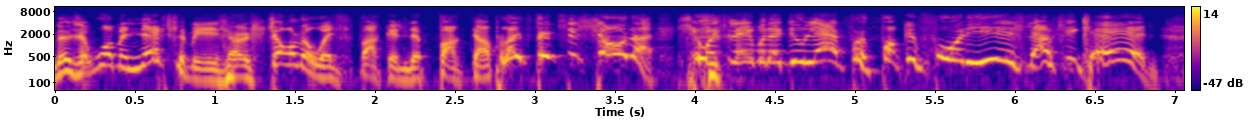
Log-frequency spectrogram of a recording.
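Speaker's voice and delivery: high-pitched impression, climbing into shouted boasting; Brian impression. Comedian retelling the brother's plane story, high shouted impression. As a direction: imitate an excitable brother, voice pushed way up high. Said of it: "that's who I was doing the voice of".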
